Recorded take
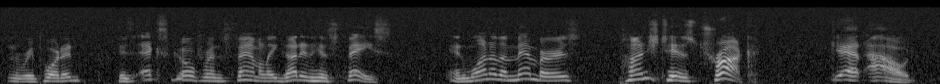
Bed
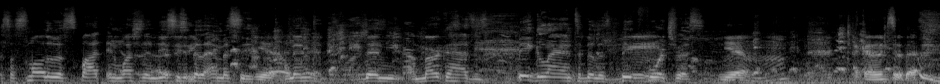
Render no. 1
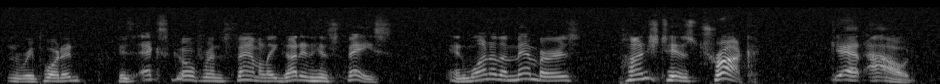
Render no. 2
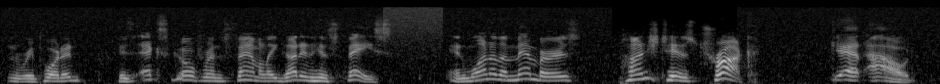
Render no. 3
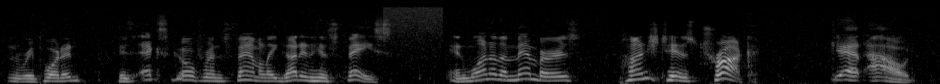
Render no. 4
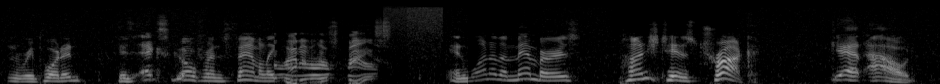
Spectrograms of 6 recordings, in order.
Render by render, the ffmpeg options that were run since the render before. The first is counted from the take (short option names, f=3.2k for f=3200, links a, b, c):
-af "afftdn=nr=6:nf=-46"
-filter_complex "[0:a]asettb=1/sr,asplit=3[a][b][c];[a]atrim=end=3.834[d];[b]atrim=start=3.83:end=4.43,asetpts=PTS-STARTPTS,afade=t=in:d=0.004:c=qsin,afade=t=out:st=0.596:d=0.004:c=qsin,highshelf=f=3.2k:g=11[e];[c]atrim=start=4.426[f];[d][e]acrossfade=d=0.004:c1=hsin:c2=qsin[g];[g][f]acrossfade=d=0.004:c1=qsin:c2=hsin,asettb=1/sr,asplit=3[h][i][j];[h]atrim=end=6.124[k];[i]atrim=start=6.12:end=7.37,asetpts=PTS-STARTPTS,afade=t=in:d=0.004:c=qsin,afade=t=out:st=1.246:d=0.004:c=qsin,lowpass=4k[l];[j]atrim=start=7.366[m];[k][l]acrossfade=d=0.004:c1=hsin:c2=qsin[n];[n][m]acrossfade=d=0.004:c1=qsin:c2=hsin"
-af "volume=-6dB"
-filter_complex "[0:a]asettb=1/sr,asplit=3[a][b][c];[a]atrim=end=1.144[d];[b]atrim=start=1.14:end=2.09,asetpts=PTS-STARTPTS,afade=t=in:d=0.004:c=qsin,afade=t=out:st=0.946:d=0.004:c=qsin,asplit=2[e][f];[f]adelay=16,volume=-5dB[g];[e][g]amix=inputs=2:normalize=0,atrim=end_sample=41895[h];[c]atrim=start=2.086[i];[d][h]acrossfade=d=0.004:c1=hsin:c2=qsin[j];[j][i]acrossfade=d=0.004:c1=qsin:c2=hsin,asettb=1/sr,asplit=3[k][l][m];[k]atrim=end=2.744[n];[l]atrim=start=2.74:end=4.07,asetpts=PTS-STARTPTS,afade=t=in:d=0.004:c=qsin,afade=t=out:st=1.326:d=0.004:c=qsin,aeval=exprs='val(0)*sin(2*PI*600*n/s)':c=same[o];[m]atrim=start=4.066[p];[n][o]acrossfade=d=0.004:c1=hsin:c2=qsin[q];[q][p]acrossfade=d=0.004:c1=qsin:c2=hsin,asplit=2[r][s];[r]atrim=end=4.68,asetpts=PTS-STARTPTS,afade=t=out:st=4.676:d=0.004:c=hsin:silence=0.141254[t];[s]atrim=start=4.68,asetpts=PTS-STARTPTS,afade=t=in:d=0.97:c=qsin:silence=0.141254[u];[t][u]concat=n=2:v=0:a=1"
